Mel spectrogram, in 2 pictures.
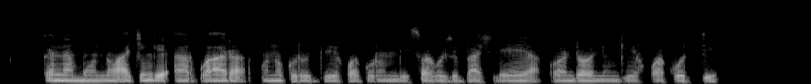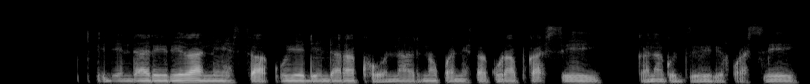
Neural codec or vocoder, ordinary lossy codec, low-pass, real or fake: none; Opus, 32 kbps; 7.2 kHz; real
